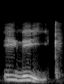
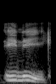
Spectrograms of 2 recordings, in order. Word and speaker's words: INEQE: It's called Ineque, but Ineque is spelled INEQE.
